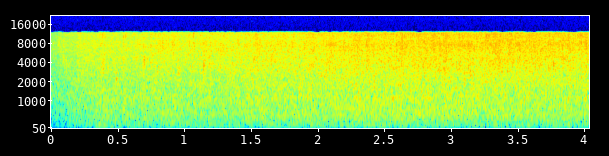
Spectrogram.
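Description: Steady rain falling, fading in at the start and then holding at an even level.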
